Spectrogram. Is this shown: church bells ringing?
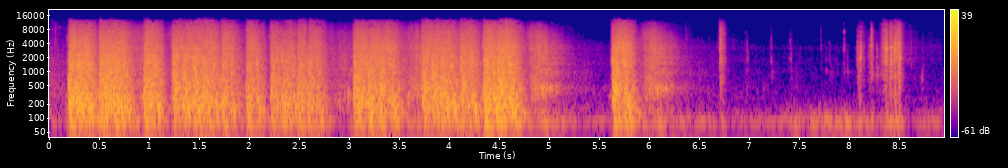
no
